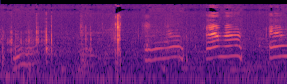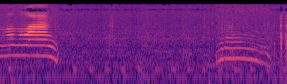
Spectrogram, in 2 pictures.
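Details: Pet cat, a talking cat, meowing in a cute voice: several harmonic meows, the longest about a second with a steady tone and a falling end, then a shorter drawn meow near the end; brief clicks and a sharp tap between calls.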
